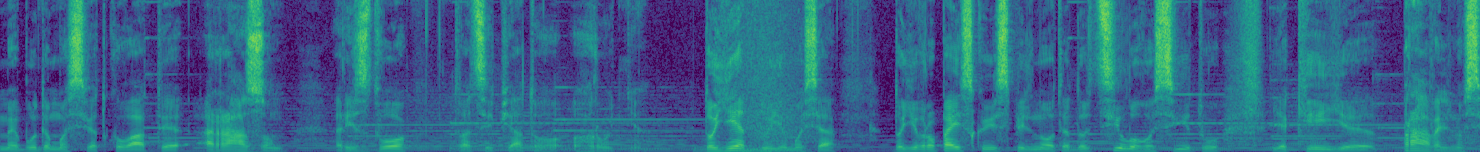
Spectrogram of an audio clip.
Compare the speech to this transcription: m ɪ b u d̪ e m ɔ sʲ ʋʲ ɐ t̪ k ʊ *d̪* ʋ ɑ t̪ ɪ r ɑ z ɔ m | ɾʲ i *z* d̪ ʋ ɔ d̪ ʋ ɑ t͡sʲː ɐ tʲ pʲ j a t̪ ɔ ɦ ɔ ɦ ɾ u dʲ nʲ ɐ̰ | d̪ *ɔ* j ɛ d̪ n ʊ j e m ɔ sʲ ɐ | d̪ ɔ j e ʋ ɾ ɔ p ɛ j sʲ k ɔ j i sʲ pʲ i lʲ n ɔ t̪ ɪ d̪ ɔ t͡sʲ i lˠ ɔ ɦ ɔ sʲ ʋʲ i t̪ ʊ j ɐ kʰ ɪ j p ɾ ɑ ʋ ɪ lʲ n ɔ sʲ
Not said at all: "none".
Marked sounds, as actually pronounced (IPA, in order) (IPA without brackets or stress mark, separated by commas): none, z, ɔ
